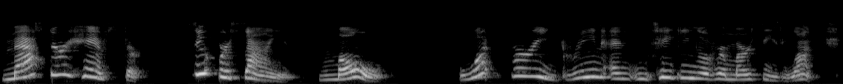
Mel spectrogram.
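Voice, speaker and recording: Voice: high-pitched, big pitch swings, takes it slowly. A child reading a children's comic aloud as storytelling, stumbling over words now and then. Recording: dull, lo-fi audio.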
